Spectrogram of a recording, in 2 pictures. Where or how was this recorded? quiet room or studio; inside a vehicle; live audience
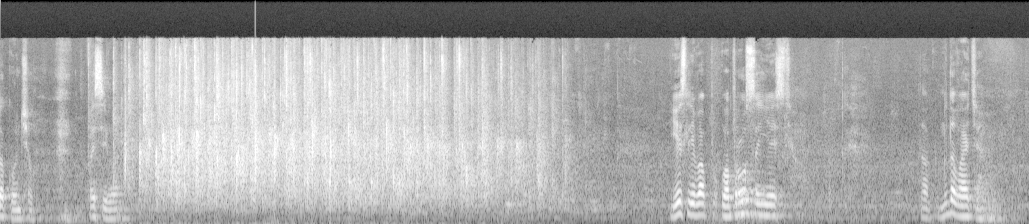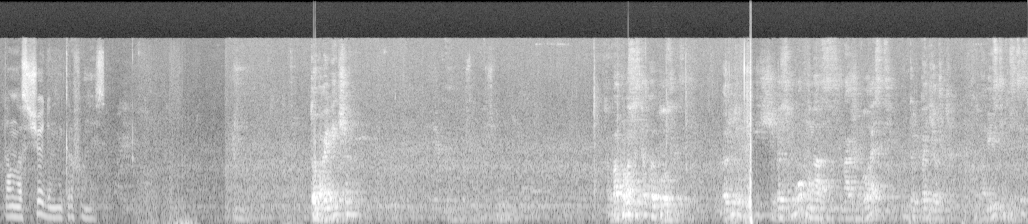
live audience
